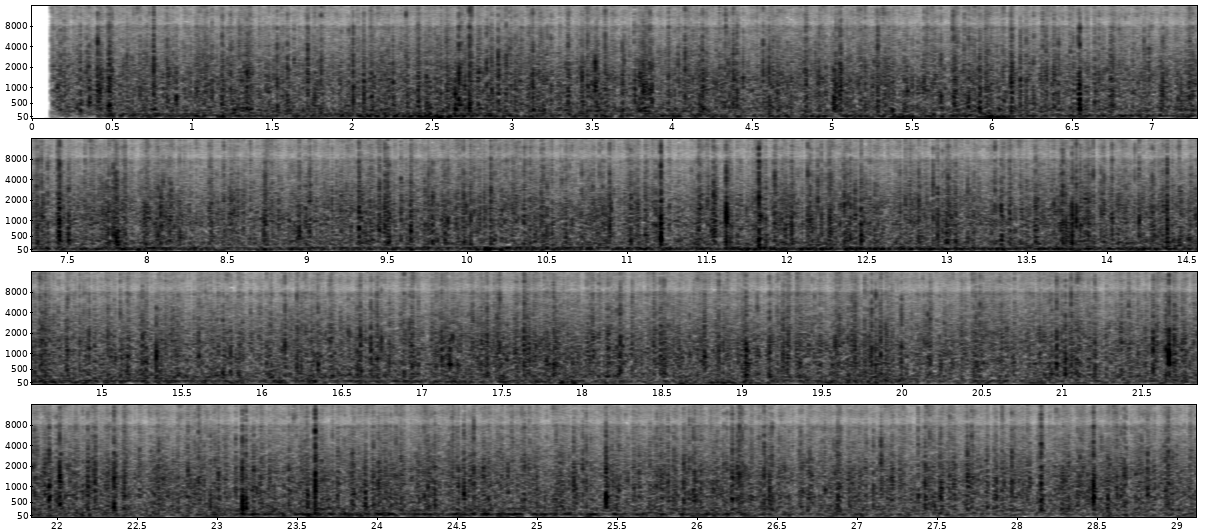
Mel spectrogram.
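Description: Light rain falling steadily: an even hiss full of small drop ticks, with a faint low hum underneath for the first half and again a little before the end.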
